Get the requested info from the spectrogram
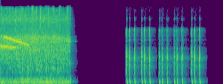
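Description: Electronic slot-machine game sound effects. A loud win effect with a low rumble and a falling whistle-like tone cuts off suddenly about a second and a half in. After a second of silence, rapid paired clicks of the reels spinning begin, about four pairs a second.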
